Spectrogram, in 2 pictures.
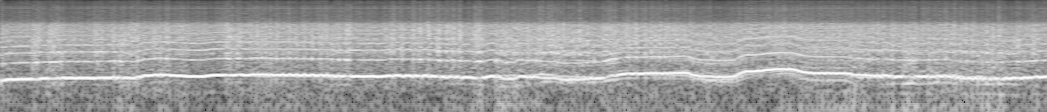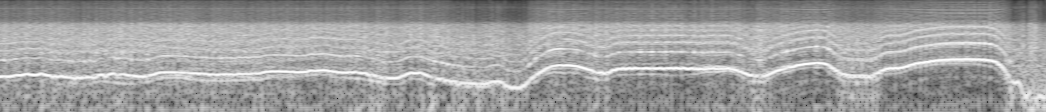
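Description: Drone motors whine loudly, rising and falling in pitch as the drone speeds up and slows down.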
